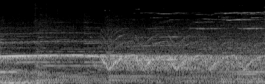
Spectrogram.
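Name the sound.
alarm siren going off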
